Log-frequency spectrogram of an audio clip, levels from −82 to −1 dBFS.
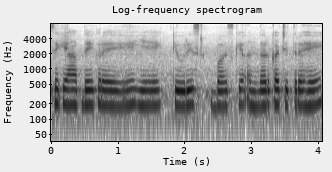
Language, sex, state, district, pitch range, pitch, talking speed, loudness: Hindi, female, Bihar, Gopalganj, 185-195 Hz, 185 Hz, 205 wpm, -17 LUFS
